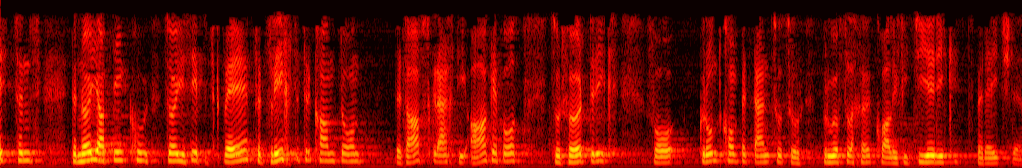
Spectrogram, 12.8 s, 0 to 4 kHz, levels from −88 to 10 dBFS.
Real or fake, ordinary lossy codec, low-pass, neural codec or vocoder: real; MP3, 24 kbps; 3.6 kHz; none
